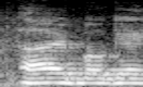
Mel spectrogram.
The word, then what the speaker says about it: Ibogaine: Ibogaine. Remember the name. Is that pronounced relatively properly, would you say? Yes. I don't want to get it wrong. Ibogaine, because it's so important, and experienced an 80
